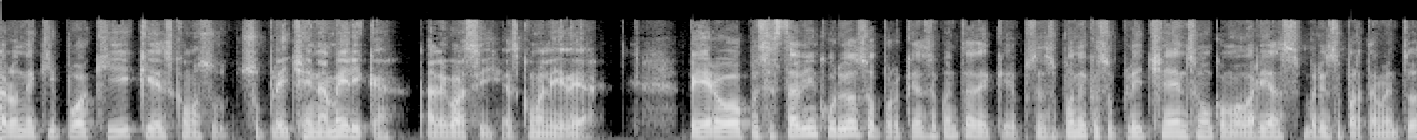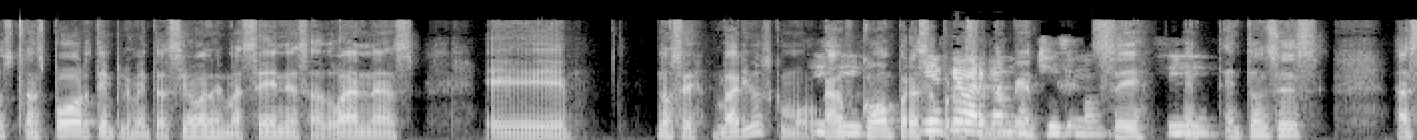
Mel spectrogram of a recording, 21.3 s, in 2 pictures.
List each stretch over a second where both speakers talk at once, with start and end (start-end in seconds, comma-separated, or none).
16.7-19.8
